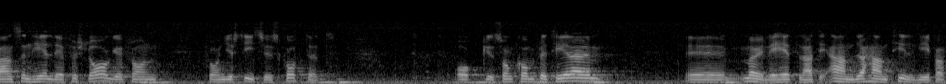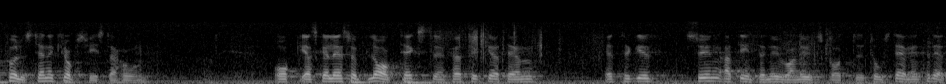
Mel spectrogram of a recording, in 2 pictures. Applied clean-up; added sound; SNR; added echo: none; Subway, metro, underground; 18 dB; none.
